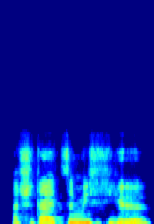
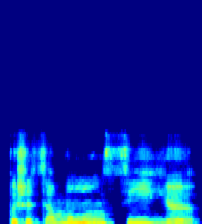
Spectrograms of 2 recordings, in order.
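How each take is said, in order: First: Monsieur said the French way, higher; teacher showing the real sound; French reading. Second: Monsieur read letter by letter, slowly; teacher showing the spelling; spelled reading. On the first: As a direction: say monsieur as a French speaker would. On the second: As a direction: sound out monsieur as it is written. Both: Shown as a demonstration.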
